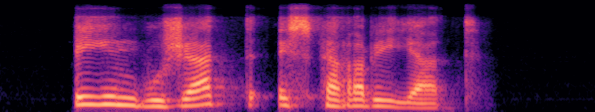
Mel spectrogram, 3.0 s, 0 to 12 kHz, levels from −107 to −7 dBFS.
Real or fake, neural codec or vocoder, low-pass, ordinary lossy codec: fake; codec, 16 kHz, 1 kbps, FunCodec, trained on Chinese and English, 50 frames a second; 7.2 kHz; Opus, 16 kbps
